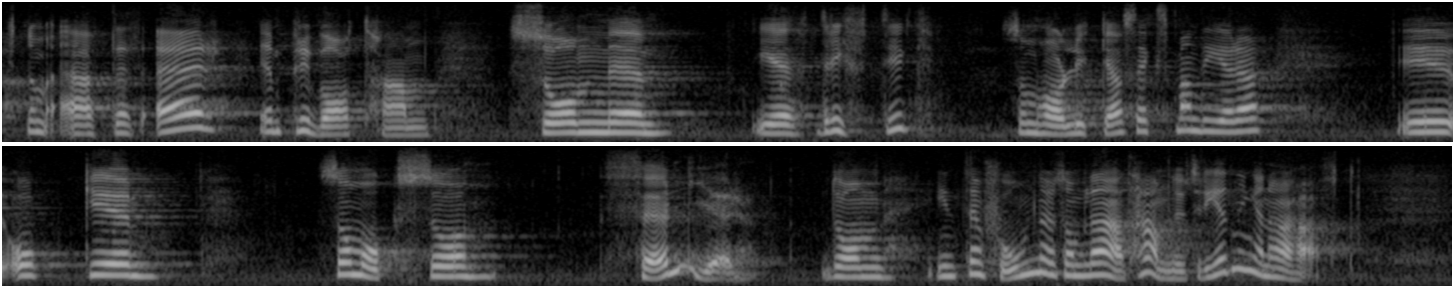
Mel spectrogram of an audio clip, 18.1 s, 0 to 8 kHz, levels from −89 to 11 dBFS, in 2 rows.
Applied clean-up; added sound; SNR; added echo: none; none; none; none.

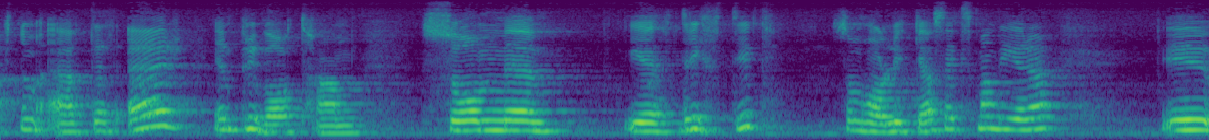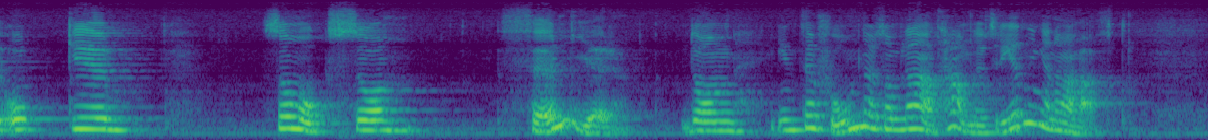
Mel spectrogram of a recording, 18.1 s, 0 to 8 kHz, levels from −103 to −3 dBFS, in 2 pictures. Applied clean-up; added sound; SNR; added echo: none; none; none; reverberation time 0.5 s.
